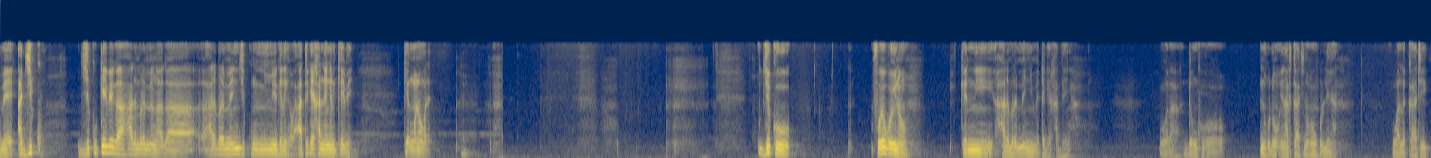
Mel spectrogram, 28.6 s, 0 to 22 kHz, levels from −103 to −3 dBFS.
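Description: Throughout the speech the sound is dull and boxed-in, with nothing above about 6.9 kHz, and a rough, fluttering noise clings around the tonal parts. The damage is heavy, and the likely cause is Dolby Digital compression at a very low bitrate, which fits something near 40 kbps. Starved of bits, the encoder narrowed the band and left many frequency lines without mantissa data, so the decoder filled those gaps with dither noise.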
